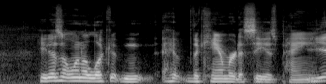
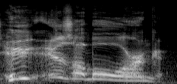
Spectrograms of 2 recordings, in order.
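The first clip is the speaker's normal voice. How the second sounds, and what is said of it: Impression of Worf's voice. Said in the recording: “my favorite Worf impression”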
